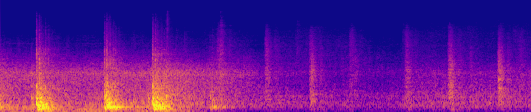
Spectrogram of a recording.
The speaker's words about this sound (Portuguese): apressou-se em escalar os penhascos até à porta de ferro, cuja aldraba deixou cair pesadamente.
